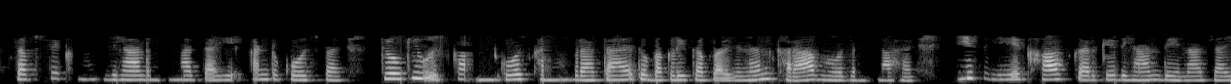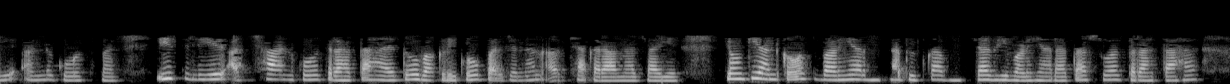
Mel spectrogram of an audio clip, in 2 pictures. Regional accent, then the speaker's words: Sheikhpura, Bihar, India; मैं गोवा से शेखपुरा से बोल रही, पटना जिला के रहने वाली हूँ।

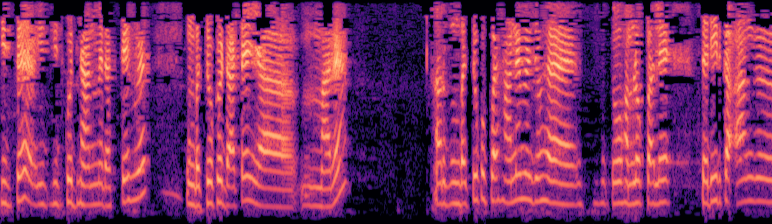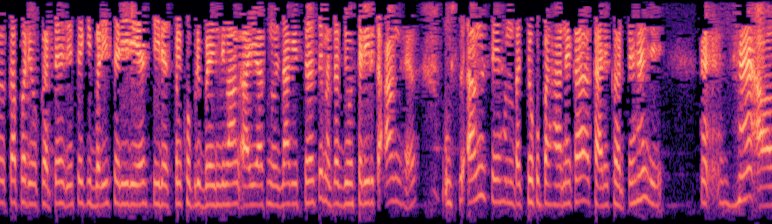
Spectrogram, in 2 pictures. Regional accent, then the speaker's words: Bishnupur, Bihar, India; मैं बिष्णुपुर ग्राम खुजरा पंचायत नालंदा जिला नगर नवसा प्रखंड के निवासी हूँ।

